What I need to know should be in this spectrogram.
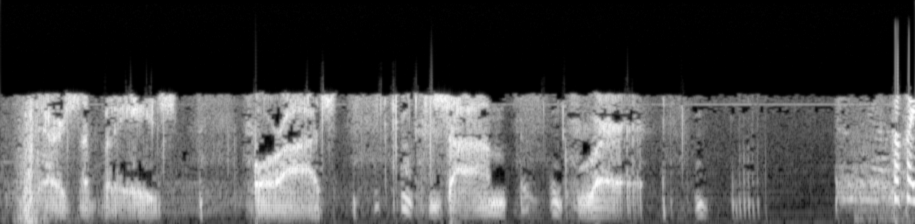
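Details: Adult man whose larynx was removed after smoking-related throat cancer, singing with esophageal voice produced by controlled burping; esophageal speech (singing).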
